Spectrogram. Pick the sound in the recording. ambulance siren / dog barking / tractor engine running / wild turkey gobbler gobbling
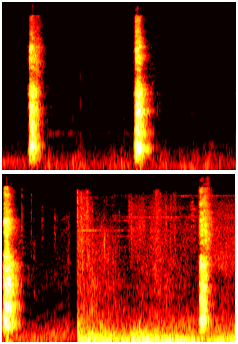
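dog barking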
